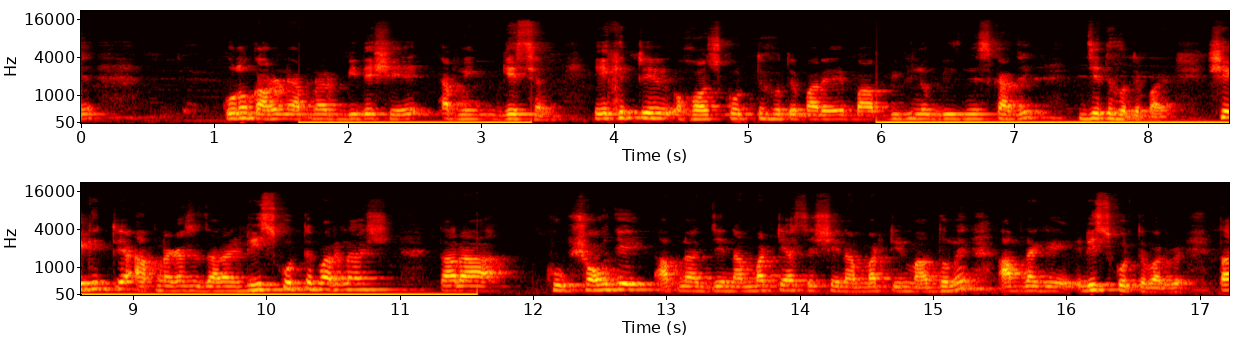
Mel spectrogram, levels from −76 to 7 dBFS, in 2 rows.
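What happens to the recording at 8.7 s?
A DC step covers 8.7 s: from 5.96 s to 11.58 s the waveform's zero line sits displaced by about -21 dBFS, as if an offset voltage had been switched into the signal path. At 8.7 s the sound rides on that shifted baseline and passes unchanged. The offset itself is inaudible while it holds. The jump is what you hear, as a low thump at 5.96 s when the level steps away.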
